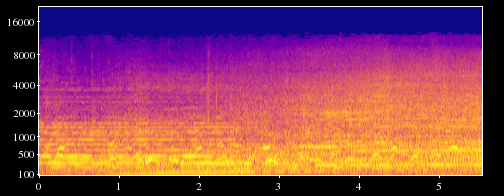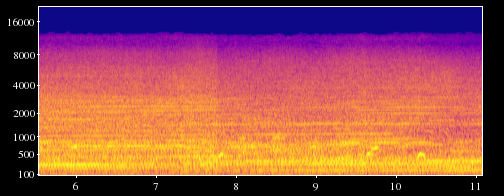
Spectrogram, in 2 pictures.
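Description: An outboard motor revs up as an inflatable boat speeds off.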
